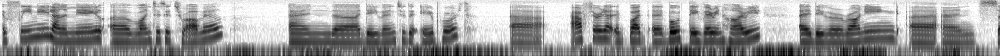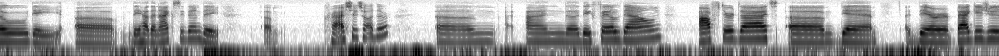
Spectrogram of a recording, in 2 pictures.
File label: farsi low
